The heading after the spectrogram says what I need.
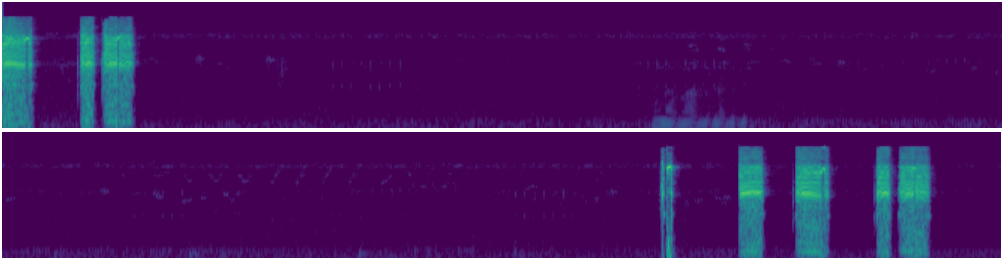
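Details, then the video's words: Black francolin (kala teetar, black partridge) song: two harsh rasping notes open the recording, then a long silence, then a full phrase of about five scratchy, grating notes in quick succession; no other sounds. "Kala teetar ki awaz | Black franclion singing | Black partridge"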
